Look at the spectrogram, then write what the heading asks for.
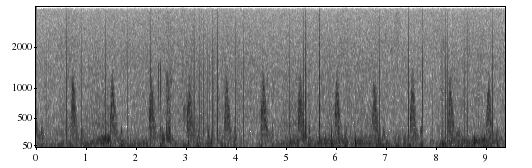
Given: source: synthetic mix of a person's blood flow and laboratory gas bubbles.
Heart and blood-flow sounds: Doppler ultrasound of blood flow; subclavian vein
2.42-2.76 s: bubbles
2.90-3.01 s: bubbles
From the record:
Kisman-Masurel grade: 211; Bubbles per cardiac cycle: several, 3 to 8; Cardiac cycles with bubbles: 1 to 10%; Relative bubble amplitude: barely perceptible (0.100 to 0.250); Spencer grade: 1 (occasional bubble signal discernible with the cardiac motion signal, with majority of cardiac periods free of bubbles); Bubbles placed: anywhere in the cardiac cycle

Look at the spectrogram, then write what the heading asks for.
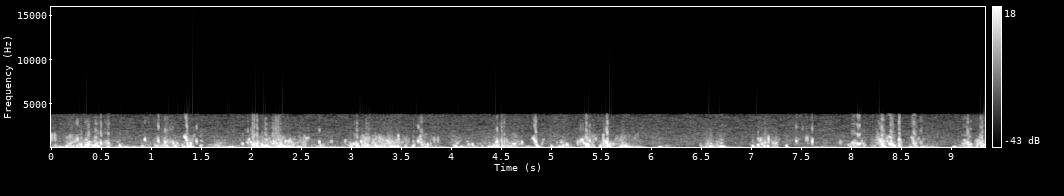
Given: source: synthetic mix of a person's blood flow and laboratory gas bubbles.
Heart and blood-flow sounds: Doppler ultrasound of blood flow; precordium
0.00-0.75 s: bubbles
0.91-1.55 s: bubbles
1.63-1.78 s: bubbles
1.88-2.77 s: bubbles
2.79-2.85 s: bubbles
2.92-3.92 s: bubbles
4.00-4.76 s: bubbles
4.80-4.95 s: bubbles
4.98-5.91 s: bubbles
6.50-6.79 s: bubbles
7.00-7.66 s: bubbles
7.88-8.77 s: bubbles
9.12-9.35 s: bubbles
From the record:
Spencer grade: 4 (maximum detectable bubble signal sounding continuously throughout systole and diastole of every cardiac period, and overriding the amplitude of the normal cardiac signals); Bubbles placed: anywhere in the cardiac cycle

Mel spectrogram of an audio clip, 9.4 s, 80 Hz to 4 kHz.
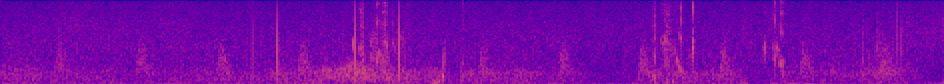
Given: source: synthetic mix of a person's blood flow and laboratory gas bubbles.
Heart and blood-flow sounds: Doppler ultrasound of blood flow; subclavian vein
3.49-4.11 s: bubbles
6.49-6.96 s: bubbles
7.29-7.33 s: bubbles
7.61-7.66 s: bubbles
7.72-7.88 s: bubbles
From the record:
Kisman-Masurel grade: 222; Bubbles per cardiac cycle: several, 3 to 8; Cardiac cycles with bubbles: 10 to 50%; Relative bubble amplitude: moderate (0.250 to 0.450); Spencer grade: 2 (many but less than half of the cardiac periods contain bubble signals, singularly or in groups); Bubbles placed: anywhere in the cardiac cycle

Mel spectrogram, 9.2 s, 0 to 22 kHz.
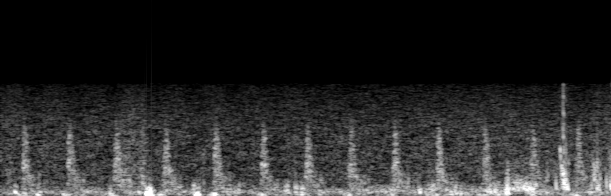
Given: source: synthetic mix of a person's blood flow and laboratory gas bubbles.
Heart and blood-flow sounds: Doppler ultrasound of blood flow; subclavian vein
8.30-8.55 s: bubbles
8.85-9.02 s: bubbles
9.05-9.17 s: bubbles
From the record:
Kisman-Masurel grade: 221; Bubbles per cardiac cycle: several, 3 to 8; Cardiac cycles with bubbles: 10 to 50%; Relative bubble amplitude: barely perceptible (0.100 to 0.250); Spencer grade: 2 (many but less than half of the cardiac periods contain bubble signals, singularly or in groups); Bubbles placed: anywhere in the cardiac cycle

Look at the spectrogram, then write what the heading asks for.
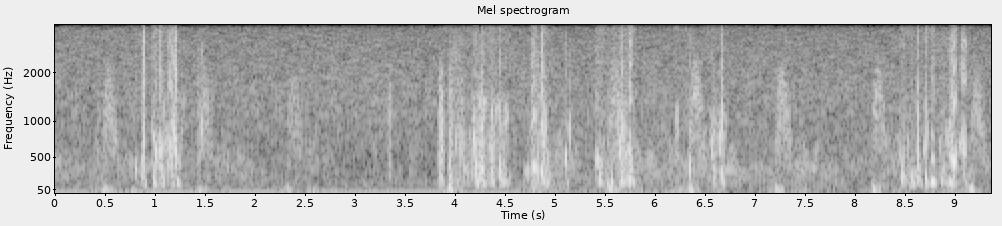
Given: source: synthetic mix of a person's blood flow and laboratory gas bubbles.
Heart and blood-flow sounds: Doppler ultrasound of blood flow; subclavian vein
0.77-0.93 s: bubbles
0.96-1.29 s: bubbles
1.45-1.49 s: bubbles
3.93-4.57 s: bubbles
4.67-5.00 s: bubbles
5.08-5.20 s: bubbles
5.39-5.83 s: bubbles
6.19-6.26 s: bubbles
6.30-6.39 s: bubbles
6.53-6.74 s: bubbles
8.45-9.17 s: bubbles
From the record:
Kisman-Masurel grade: 223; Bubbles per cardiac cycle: several, 3 to 8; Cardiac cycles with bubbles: 10 to 50%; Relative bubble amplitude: loud (0.450 to 0.775); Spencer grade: 2 (many but less than half of the cardiac periods contain bubble signals, singularly or in groups); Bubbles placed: anywhere in the cardiac cycle

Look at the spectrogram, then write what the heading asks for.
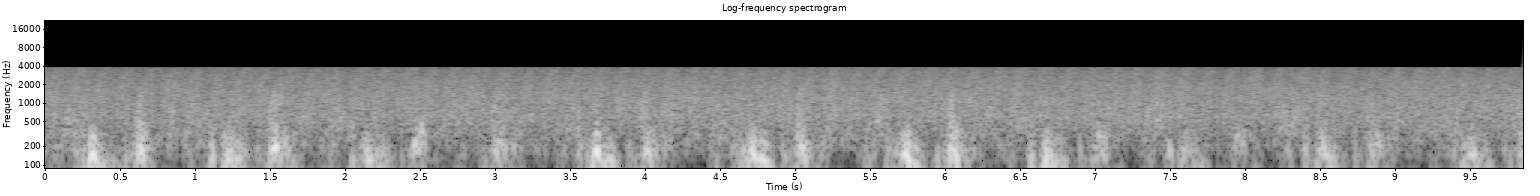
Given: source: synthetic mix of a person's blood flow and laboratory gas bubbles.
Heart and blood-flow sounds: Doppler ultrasound of blood flow; precordium
no bubbles
From the record:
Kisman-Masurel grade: 000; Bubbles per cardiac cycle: 0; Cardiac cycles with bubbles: 0%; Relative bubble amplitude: no bubbles discernible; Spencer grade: 0 (complete lack of bubble signals)

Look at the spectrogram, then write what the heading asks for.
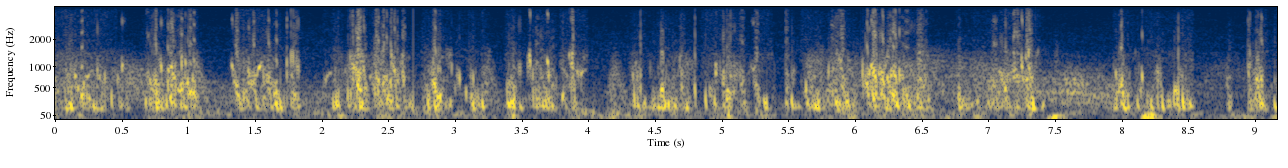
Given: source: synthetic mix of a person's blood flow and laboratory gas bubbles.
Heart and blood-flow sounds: Doppler ultrasound of blood flow; subclavian vein
0.00-0.59 s: bubbles
0.64-1.10 s: bubbles
1.29-1.88 s: bubbles
2.00-2.69 s: bubbles
2.74-3.27 s: bubbles
3.36-4.00 s: bubbles
4.30-5.38 s: bubbles
5.47-6.63 s: bubbles
6.74-7.44 s: bubbles
7.92-8.57 s: bubbles
8.78-8.86 s: bubbles
8.95-9.17 s: bubbles
From the record:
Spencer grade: 4 (maximum detectable bubble signal sounding continuously throughout systole and diastole of every cardiac period, and overriding the amplitude of the normal cardiac signals); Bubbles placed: anywhere in the cardiac cycle

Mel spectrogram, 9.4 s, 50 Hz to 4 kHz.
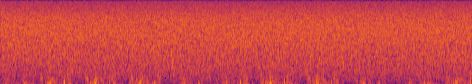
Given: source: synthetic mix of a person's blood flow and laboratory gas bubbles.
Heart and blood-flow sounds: Doppler ultrasound of blood flow; precordium
0.08-0.21 s: bubbles
2.16-2.27 s: bubbles
2.67-2.77 s: bubbles
3.00-3.10 s: bubbles
3.40-3.52 s: bubbles
3.92-4.22 s: bubbles
6.67-6.94 s: bubbles
From the record:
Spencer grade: 2 (many but less than half of the cardiac periods contain bubble signals, singularly or in groups); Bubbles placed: anywhere in the cardiac cycle

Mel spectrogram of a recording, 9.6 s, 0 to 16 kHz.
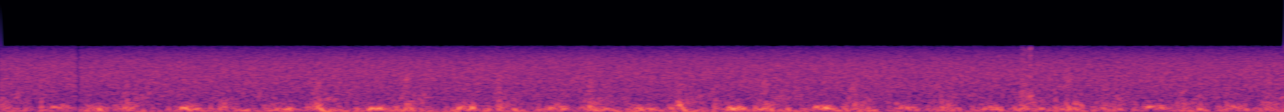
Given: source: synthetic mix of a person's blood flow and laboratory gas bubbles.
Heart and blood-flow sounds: Doppler ultrasound of blood flow; precordium
7.63-7.80 s: bubbles
7.92-8.16 s: bubbles
From the record:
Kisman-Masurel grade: 211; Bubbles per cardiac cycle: several, 3 to 8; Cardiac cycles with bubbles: 1 to 10%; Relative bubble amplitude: barely perceptible (0.100 to 0.250); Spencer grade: 1 (occasional bubble signal discernible with the cardiac motion signal, with majority of cardiac periods free of bubbles); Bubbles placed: anywhere in the cardiac cycle

